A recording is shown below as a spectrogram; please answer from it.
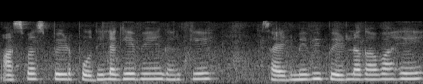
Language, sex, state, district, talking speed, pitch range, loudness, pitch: Hindi, female, Bihar, Samastipur, 200 wpm, 230-250 Hz, -16 LUFS, 240 Hz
